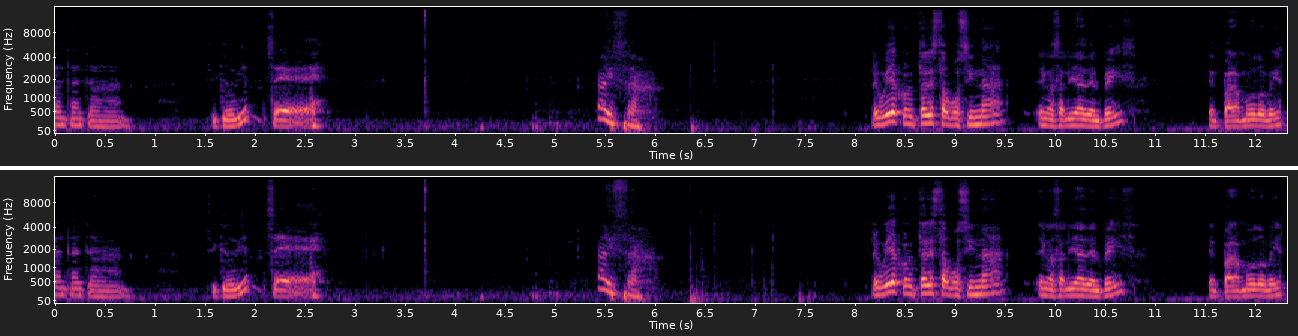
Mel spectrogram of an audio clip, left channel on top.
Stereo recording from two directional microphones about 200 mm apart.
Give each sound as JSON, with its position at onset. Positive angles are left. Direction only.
{"t": 0.1, "sound": "speech", "side_deg": 20}
{"t": 1.5, "sound": "speech", "side_deg": 40}
{"t": 5.4, "sound": "speech", "side_deg": 60}
{"t": 8.1, "sound": "speech", "side_deg": 20}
